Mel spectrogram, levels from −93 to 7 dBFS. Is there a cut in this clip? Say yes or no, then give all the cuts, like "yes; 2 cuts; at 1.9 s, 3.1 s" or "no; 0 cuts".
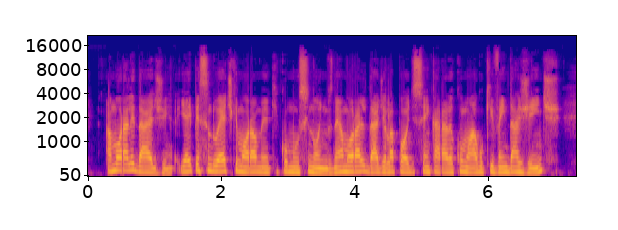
no; 0 cuts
